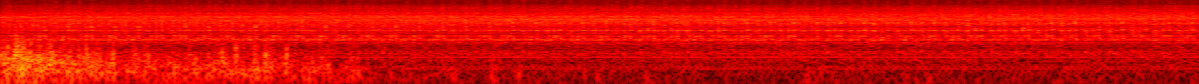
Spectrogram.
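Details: Hot VW Polo engine settling to a warm idle after some handling noise, with a light, steady tapping about four times a second; knock when hot, cause not pinned down.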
